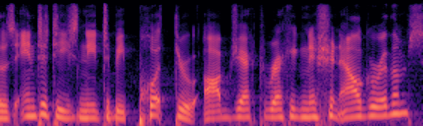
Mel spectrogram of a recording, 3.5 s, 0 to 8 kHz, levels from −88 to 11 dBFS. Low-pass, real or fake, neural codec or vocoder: 7.2 kHz; real; none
